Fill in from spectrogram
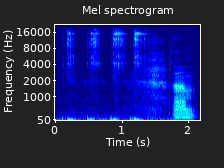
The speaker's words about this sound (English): It's a spinner ring that I have. It's like an anxiety ring. So you might hear that every now and then. I try to keep it quite still, but it's also one of those, it's an unconscious kind of fiddle that you do.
